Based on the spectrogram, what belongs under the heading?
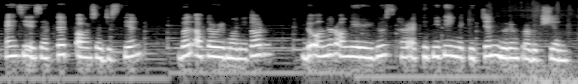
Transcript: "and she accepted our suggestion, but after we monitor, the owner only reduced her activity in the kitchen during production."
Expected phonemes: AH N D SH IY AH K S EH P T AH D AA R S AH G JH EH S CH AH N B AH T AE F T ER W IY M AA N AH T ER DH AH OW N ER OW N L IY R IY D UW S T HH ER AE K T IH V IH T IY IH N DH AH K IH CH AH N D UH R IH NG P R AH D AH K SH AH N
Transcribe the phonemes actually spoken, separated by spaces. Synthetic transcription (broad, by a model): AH N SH IY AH S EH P T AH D AA R S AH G JH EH S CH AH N B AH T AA F T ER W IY M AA N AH T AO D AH OW N ER OW N L IY R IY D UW S T HH ER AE K T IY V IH T IY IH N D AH K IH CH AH N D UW R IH NG P R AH D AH K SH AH N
